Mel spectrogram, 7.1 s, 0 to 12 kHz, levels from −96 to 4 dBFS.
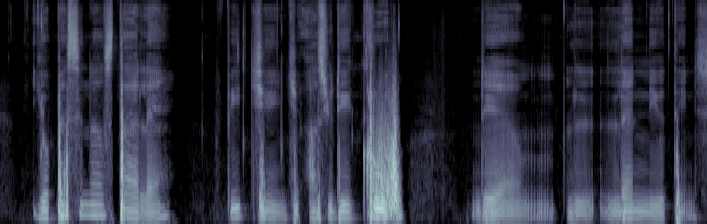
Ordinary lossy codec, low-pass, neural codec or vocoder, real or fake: none; none; none; real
